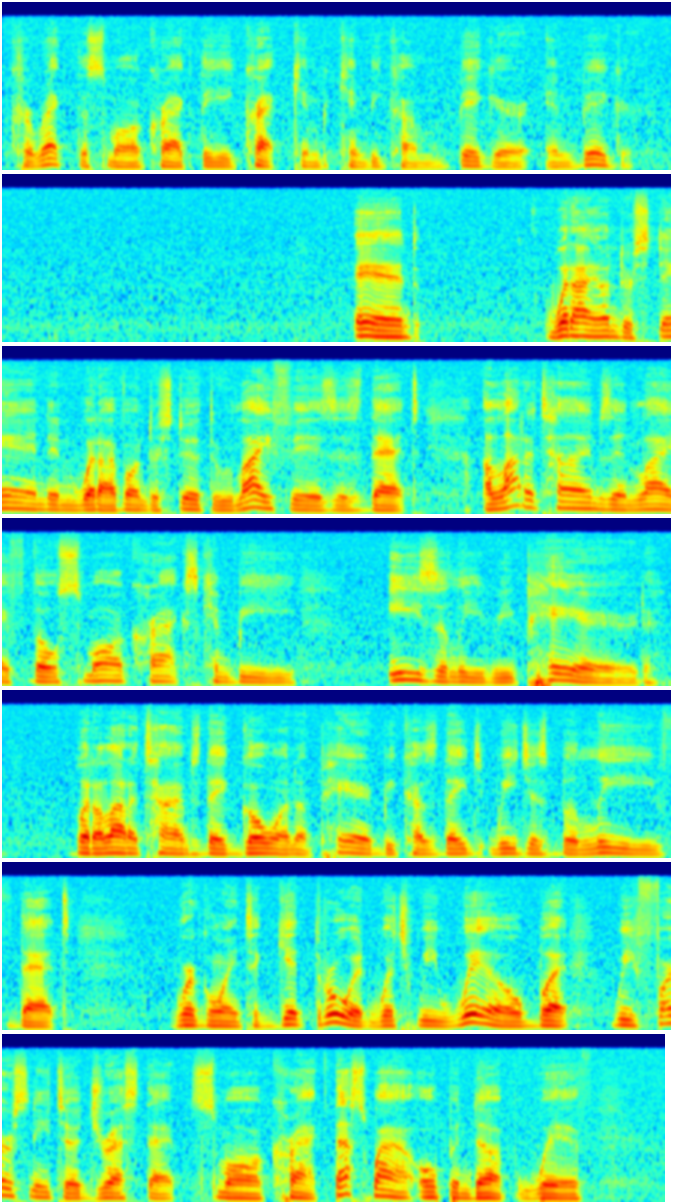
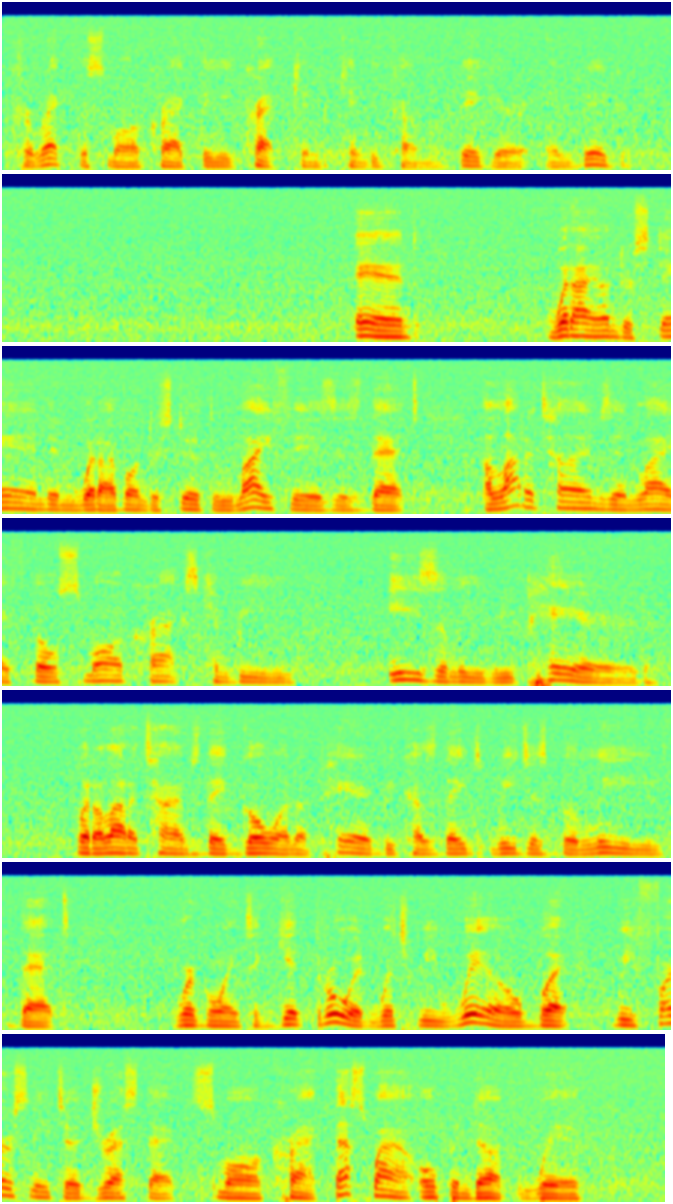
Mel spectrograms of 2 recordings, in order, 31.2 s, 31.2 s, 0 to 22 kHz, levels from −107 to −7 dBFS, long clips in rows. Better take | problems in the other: first | hiss; loud; throughout; 10 dB below the speech; faint in the first

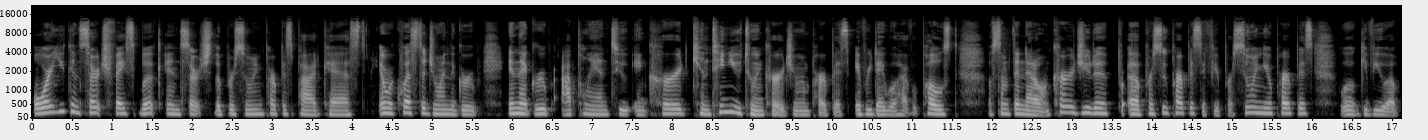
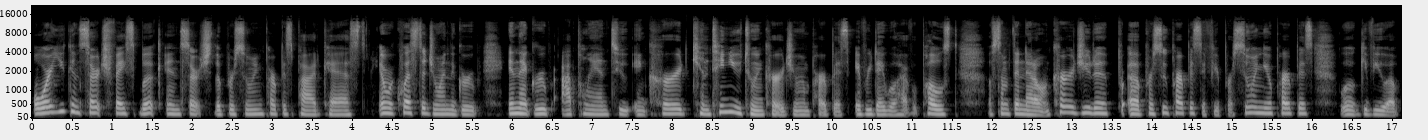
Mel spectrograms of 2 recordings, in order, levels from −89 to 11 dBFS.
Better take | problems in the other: neither | none

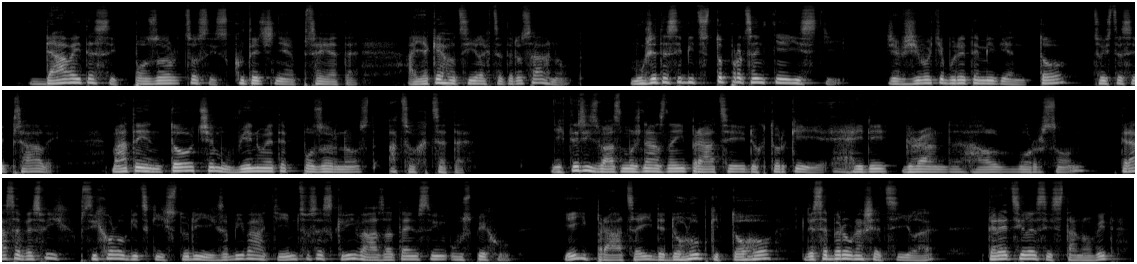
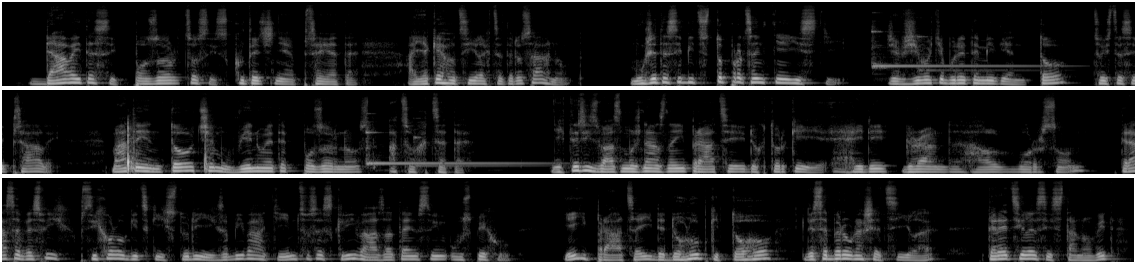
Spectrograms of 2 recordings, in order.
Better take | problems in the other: first | doorbell; noticeable; from 8.5 to 10 s and from 15 to 17 s; peak 6 dB below the speech // footsteps; loud; at 13 s; peak 3 dB above the speech

